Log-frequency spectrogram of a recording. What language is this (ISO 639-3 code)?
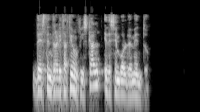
glg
